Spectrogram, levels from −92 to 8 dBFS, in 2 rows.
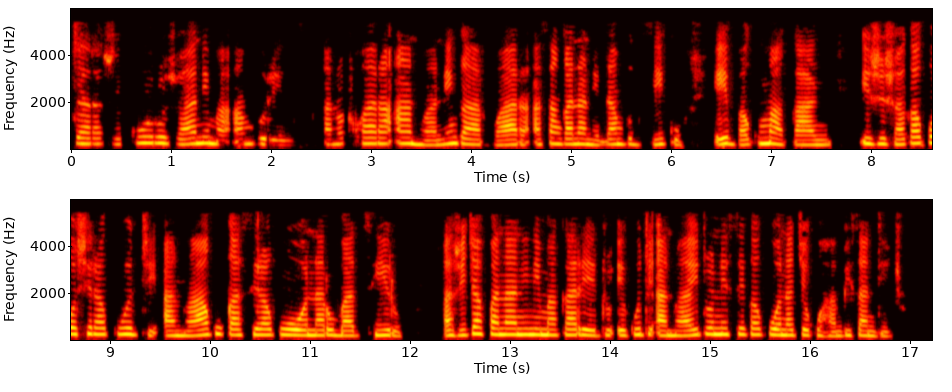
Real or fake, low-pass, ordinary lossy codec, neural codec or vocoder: real; 5.4 kHz; MP3, 48 kbps; none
